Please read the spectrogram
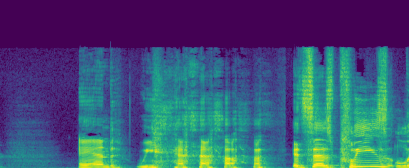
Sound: laughs

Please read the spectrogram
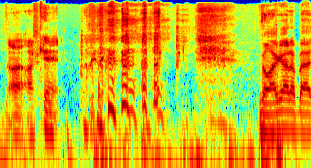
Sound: laughter

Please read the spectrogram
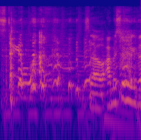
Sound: laughs

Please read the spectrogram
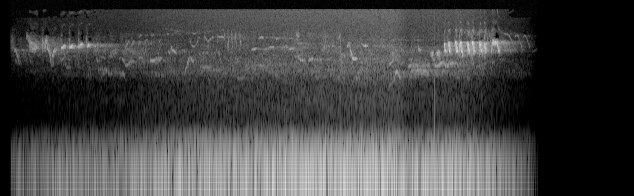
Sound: birds chirping

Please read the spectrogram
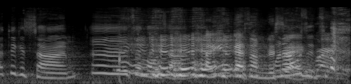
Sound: laughs

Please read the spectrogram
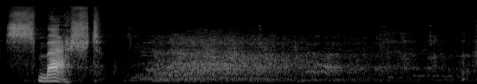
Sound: laughing

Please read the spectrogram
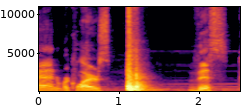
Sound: slam

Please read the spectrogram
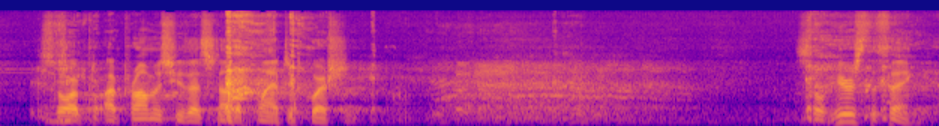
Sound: laughter

